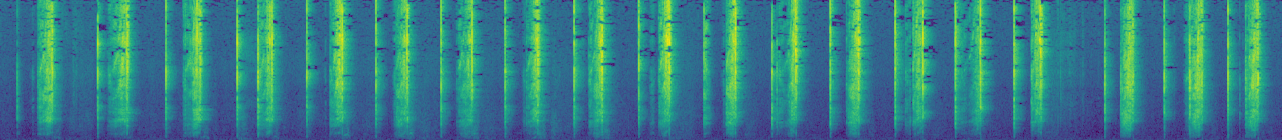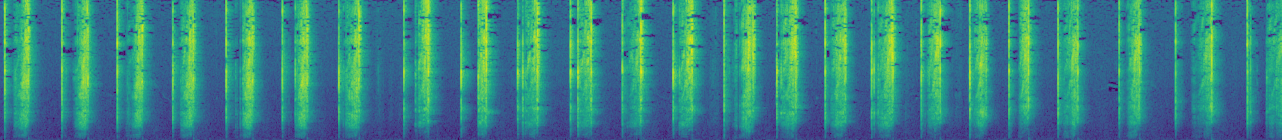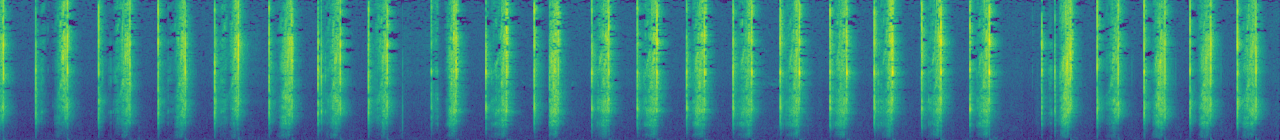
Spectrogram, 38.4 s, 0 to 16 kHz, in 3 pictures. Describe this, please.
Knife Sharpening
Recoreded with Zoom H6 XY Mic. Edited in Pro Tools.
A knife is being sharpened.
knife, sharpen, sharpening, blade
